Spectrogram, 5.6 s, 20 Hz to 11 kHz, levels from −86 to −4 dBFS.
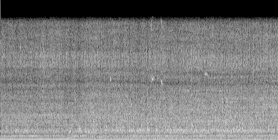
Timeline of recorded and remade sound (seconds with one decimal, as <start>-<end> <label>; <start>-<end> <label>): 0.0-5.6 recorded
